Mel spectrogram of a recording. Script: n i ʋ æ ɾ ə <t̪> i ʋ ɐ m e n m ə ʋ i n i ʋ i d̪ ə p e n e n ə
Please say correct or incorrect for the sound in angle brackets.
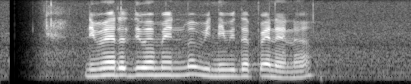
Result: incorrect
